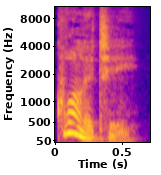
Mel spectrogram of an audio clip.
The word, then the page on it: quality: British English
